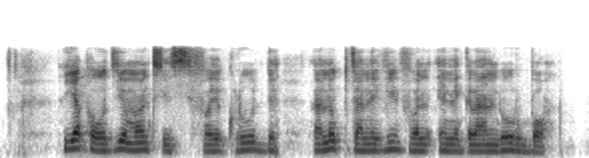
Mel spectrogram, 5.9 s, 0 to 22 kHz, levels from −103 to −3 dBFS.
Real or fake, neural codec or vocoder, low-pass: fake; codec, 16 kHz, 4 kbps, FunCodec, trained on Chinese and English, 50 frames a second; 7.2 kHz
